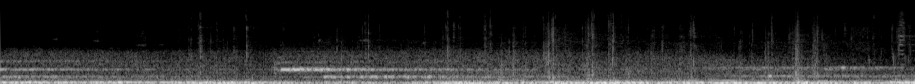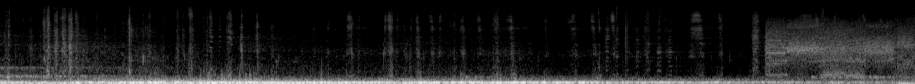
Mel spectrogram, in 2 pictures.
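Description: An electric guitar plays slow, droning notes.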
